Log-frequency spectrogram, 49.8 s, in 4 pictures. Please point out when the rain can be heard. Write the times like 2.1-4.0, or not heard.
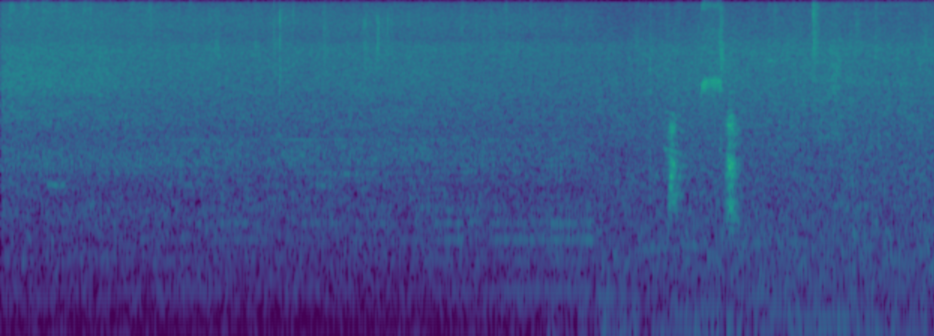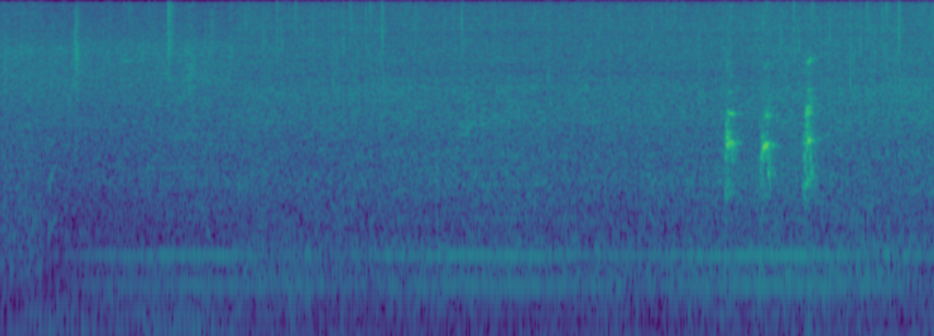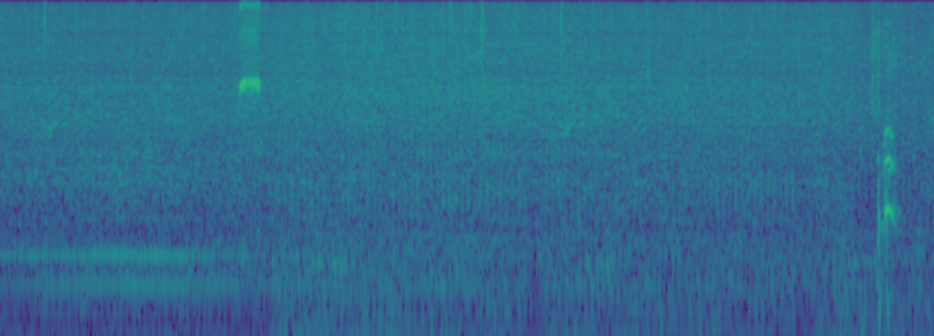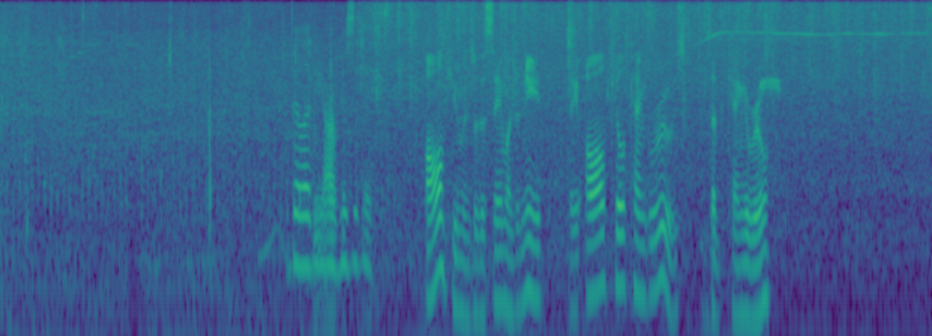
0.0-49.7.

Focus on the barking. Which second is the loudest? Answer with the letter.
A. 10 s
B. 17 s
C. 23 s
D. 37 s
C.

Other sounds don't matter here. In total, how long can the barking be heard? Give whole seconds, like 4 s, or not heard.
4 s.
